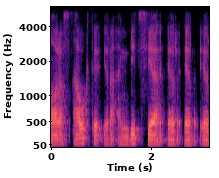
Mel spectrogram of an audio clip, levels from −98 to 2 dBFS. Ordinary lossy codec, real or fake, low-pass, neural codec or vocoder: Opus, 24 kbps; real; 5.4 kHz; none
